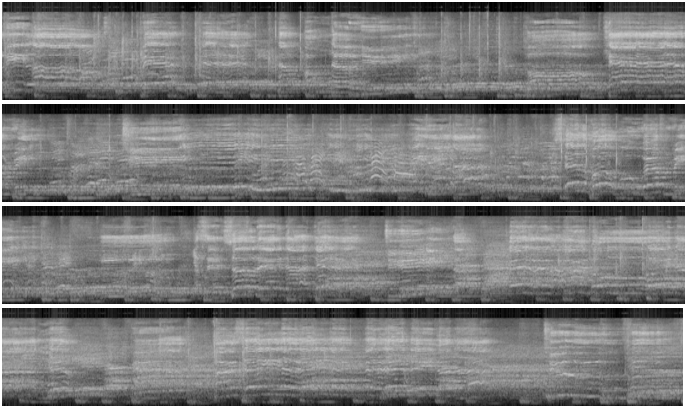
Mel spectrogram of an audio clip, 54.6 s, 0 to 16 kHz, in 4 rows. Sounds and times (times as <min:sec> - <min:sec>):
Male singing: 0:00.0 - 0:08.8, 0:10.5 - 0:23.6, 0:24.6 - 0:36.6, 0:37.4 - 0:42.4, 0:43.6 - 0:50.8, 0:51.8 - 0:54.6
Choir: 0:00.0 - 0:54.6.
